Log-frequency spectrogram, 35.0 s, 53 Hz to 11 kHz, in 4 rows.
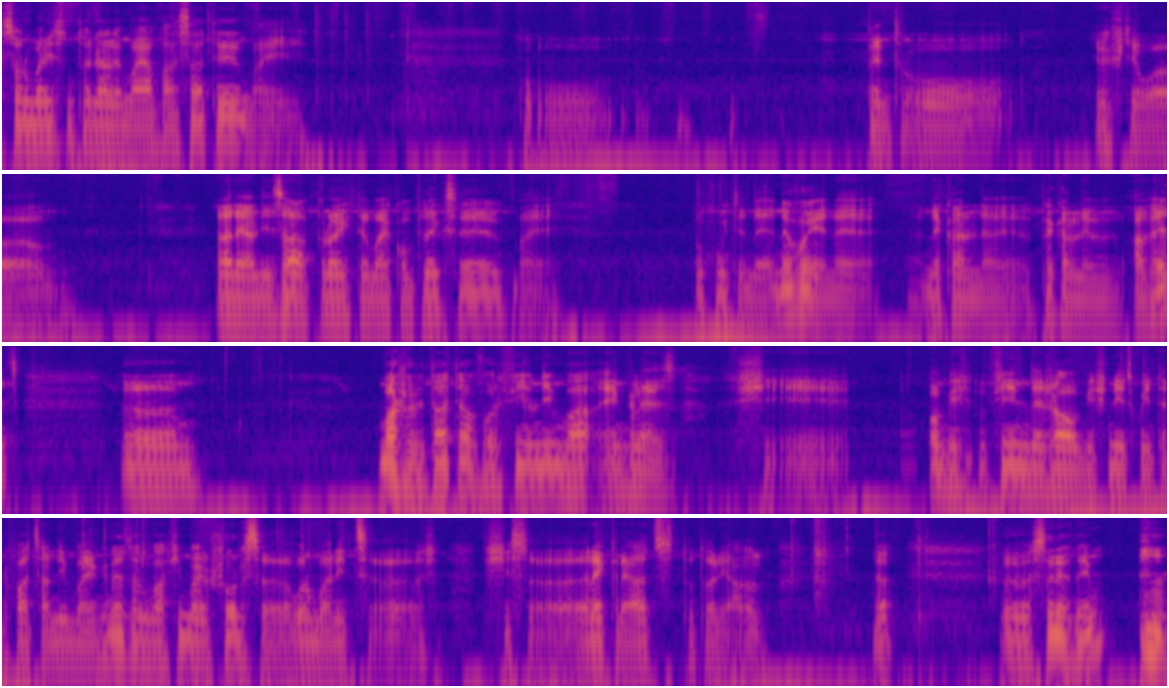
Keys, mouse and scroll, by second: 27.3-27.7 scroll down 2, 27.7 scroll up 2, 32.7-34.0 shift+scroll up 4, 34.0-34.4 shift+scroll down 2.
